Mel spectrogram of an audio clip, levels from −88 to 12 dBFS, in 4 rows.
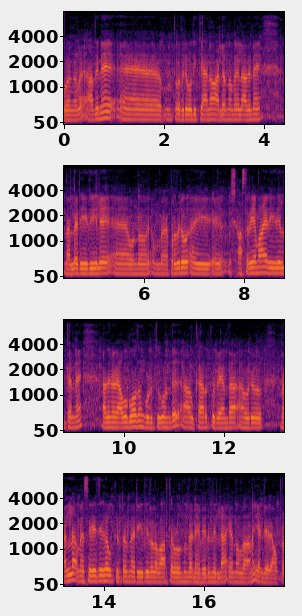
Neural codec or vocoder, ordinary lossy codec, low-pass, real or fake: codec, 16 kHz, 4 kbps, FreqCodec, larger model; none; 7.2 kHz; fake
